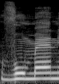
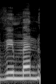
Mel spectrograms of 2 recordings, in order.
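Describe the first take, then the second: First: The first vowel sounds like 'oo'. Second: The first vowel sounds like 'i'. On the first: The speaker calls it wrong. "ना कि वुमेन" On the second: The speaker calls it right. "विमेन होता है"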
